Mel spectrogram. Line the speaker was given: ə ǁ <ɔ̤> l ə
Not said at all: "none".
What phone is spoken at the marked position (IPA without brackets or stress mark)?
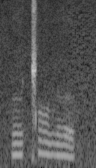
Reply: ɔ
